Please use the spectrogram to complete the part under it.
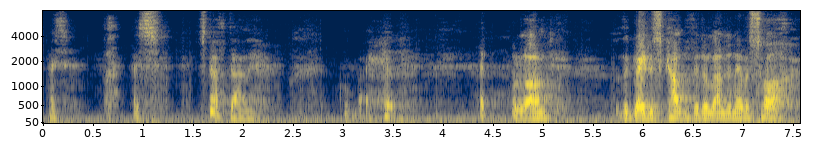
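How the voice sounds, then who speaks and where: Give this wounded killer a fairly high voice and slangy, halting speech. He is a desperate American swindler who wheedles and pleads his way through a 1940s radio drama. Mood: pained, pleading. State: hurt, head bleeding. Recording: vintage 1940s radio broadcast.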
